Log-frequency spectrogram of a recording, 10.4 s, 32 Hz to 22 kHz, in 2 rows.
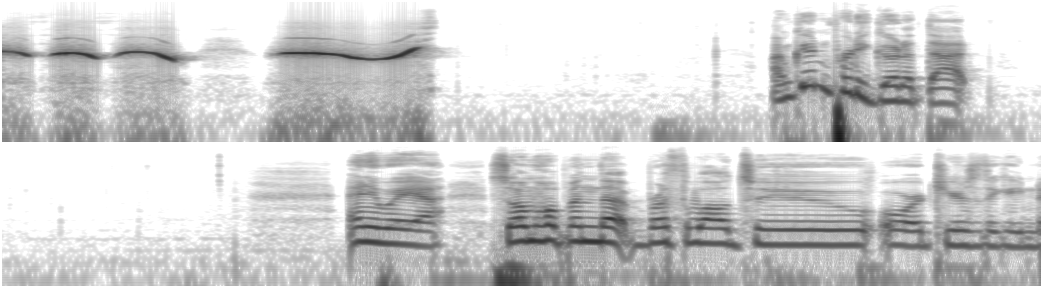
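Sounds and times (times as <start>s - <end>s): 
person whistling to call a horse: 0.0s - 2.3s
speech: 3.9s - 4.9s, 6.9s - 10.3s.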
